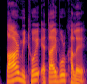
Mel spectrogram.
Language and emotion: Assamese, neutral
